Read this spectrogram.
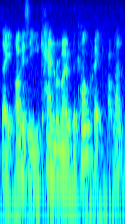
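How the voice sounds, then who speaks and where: Male Australian cave tour guide, low register, casual and explanatory, recorded at a distance with some rumbling noise. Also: expressive, brisk, a bit bright. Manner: informal, unscripted explaining. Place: inside a limestone cave. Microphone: distant camera mic.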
